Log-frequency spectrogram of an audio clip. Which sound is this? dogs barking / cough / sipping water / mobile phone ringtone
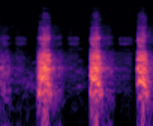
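dogs barking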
